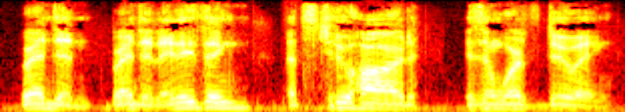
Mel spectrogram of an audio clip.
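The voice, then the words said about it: Imitates another person's voice. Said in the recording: “my John Benjamin impersonation.”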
